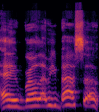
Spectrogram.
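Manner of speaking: mock very high hollering shout. Retelling how buyers called out to buy food: imitating people yelling. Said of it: "Motherfuckers yelling at me like".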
